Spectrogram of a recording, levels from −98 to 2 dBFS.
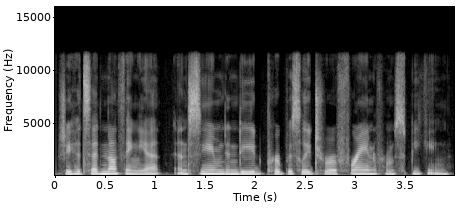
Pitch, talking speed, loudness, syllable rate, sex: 195 Hz, 195 wpm, -17 LUFS, 5.5 syllables/s, female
